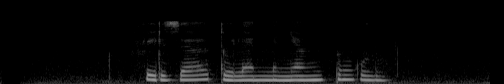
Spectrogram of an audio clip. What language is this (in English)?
Javanese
